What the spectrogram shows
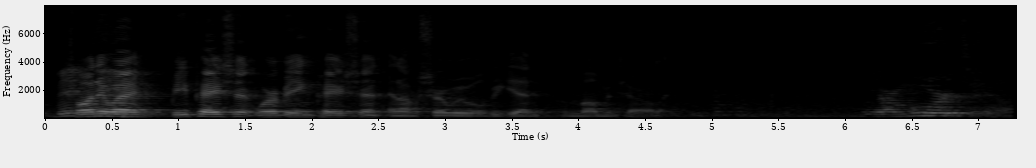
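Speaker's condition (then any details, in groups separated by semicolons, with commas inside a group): No condition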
